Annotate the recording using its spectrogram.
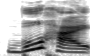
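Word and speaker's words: buhay: Shir said I always make a mistake with bah and so bahigh is house buhai is your life.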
